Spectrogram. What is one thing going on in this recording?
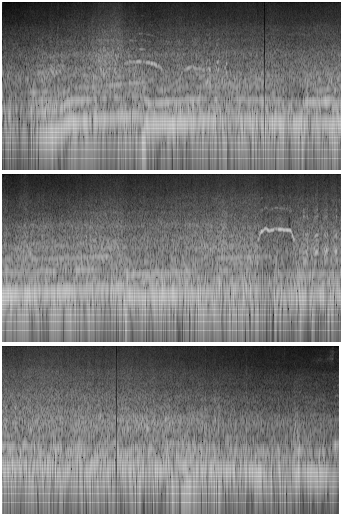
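A car engine revs up and drops in pitch with each gear change.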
